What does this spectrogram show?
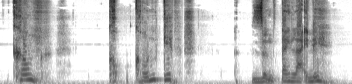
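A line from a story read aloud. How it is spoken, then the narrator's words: Anguished, despairing scream. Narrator (Vietnamese): gào lên trong đau đớn, tiếng thét uất hận trong tuyệt vọng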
